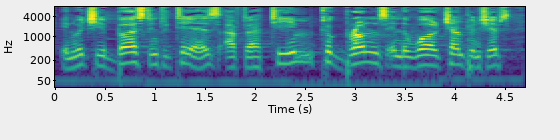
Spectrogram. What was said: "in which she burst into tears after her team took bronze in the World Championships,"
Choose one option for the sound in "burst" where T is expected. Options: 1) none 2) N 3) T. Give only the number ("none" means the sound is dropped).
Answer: 3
